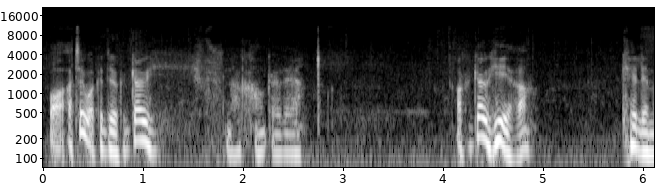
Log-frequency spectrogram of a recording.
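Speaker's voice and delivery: normal talking voice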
